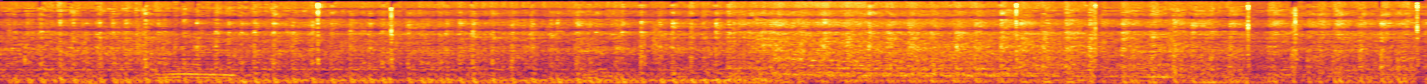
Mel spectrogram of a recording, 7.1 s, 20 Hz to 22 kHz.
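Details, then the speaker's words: 38-year-old Honda Vision (Elite) two-stroke scooter after full restoration, choke bypassed and carb adjusted; starts on one kick, steady buzzy putter with even rhythm, no stumbling or knocking. "and this is how she runs boop boop boop one kick"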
